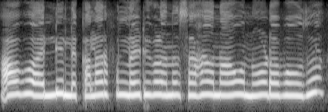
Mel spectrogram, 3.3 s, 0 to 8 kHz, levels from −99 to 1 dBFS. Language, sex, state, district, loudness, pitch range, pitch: Kannada, female, Karnataka, Koppal, -11 LUFS, 330-345 Hz, 335 Hz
